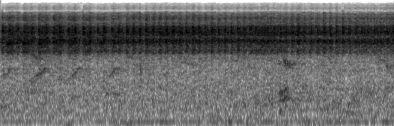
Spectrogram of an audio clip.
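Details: Cricket trills continuously, a steady high-pitched shrill drone with no pauses, in the season before hot summer.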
